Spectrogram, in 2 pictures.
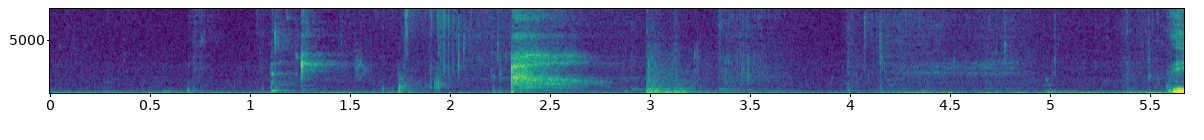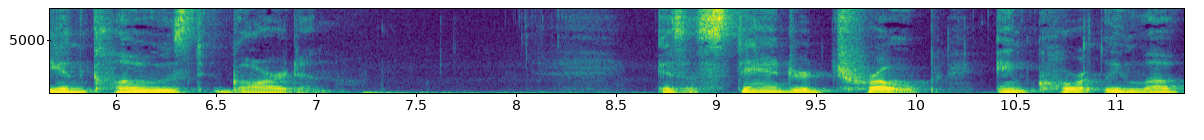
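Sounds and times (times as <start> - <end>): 
sipping and swallowing a drink: 0.7 - 4.9
speech: 5.6 - 7.1, 8.7 - 11.3.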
